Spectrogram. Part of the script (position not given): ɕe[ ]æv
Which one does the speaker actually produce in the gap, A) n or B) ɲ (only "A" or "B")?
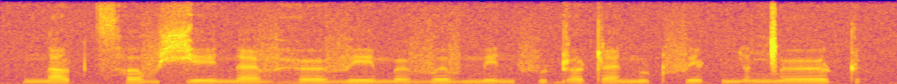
A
